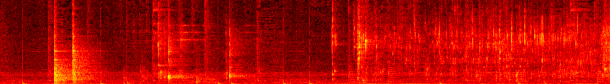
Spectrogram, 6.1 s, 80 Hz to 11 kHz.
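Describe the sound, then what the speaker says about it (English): Water poured from a container into a regular saucepan in a home kitchen, with clinks of metal pans and utensils and a brief trickle, close and fairly quiet. "you're going to pour in 6 cups of water into it"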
